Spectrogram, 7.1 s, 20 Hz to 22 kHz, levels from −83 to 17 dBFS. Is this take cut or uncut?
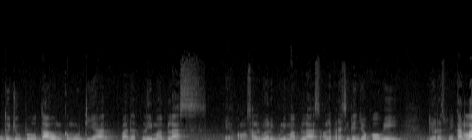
cut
